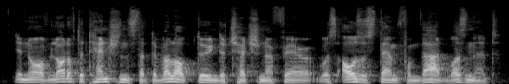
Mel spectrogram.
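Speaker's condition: No condition

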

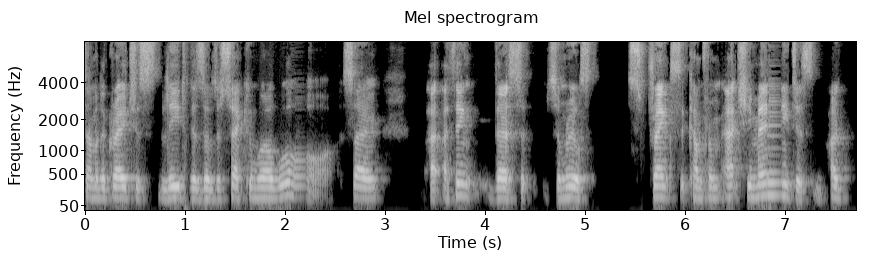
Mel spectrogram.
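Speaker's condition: Stammer; stammer since childhood; stammers openly, accepts own stuttering voice, keeps stuttering in edited videos; stammers mainly on hard consonants, worse when tired or nervous, formerly long-winded word substitution, avoidance; repeated sounds

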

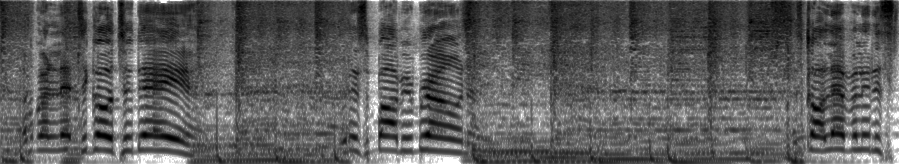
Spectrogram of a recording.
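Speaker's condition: No condition

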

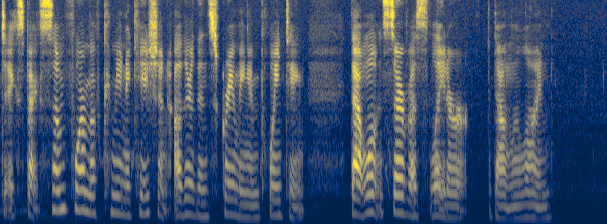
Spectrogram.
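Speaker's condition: Cleft palate; without partial air escapes to nasal passage, mushy unclear speech, could not roll r's, now improved

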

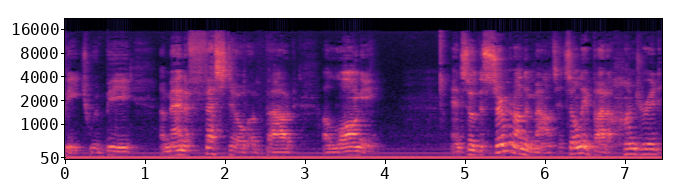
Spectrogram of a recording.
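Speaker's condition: No condition

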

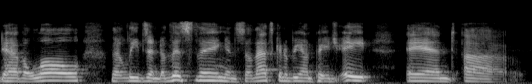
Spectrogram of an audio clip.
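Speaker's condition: No condition

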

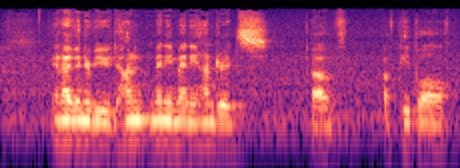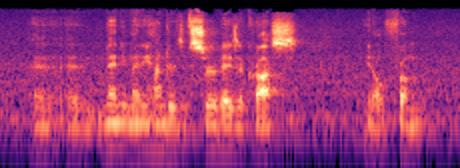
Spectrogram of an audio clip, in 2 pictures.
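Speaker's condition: No condition

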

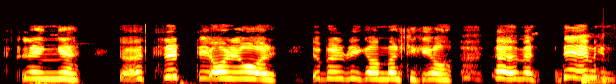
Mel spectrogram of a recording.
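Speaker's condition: Cerebral palsy; severe, wheelchair user

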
